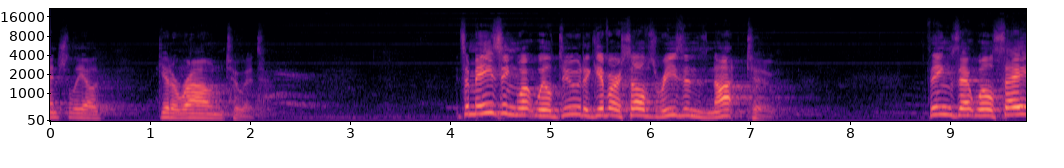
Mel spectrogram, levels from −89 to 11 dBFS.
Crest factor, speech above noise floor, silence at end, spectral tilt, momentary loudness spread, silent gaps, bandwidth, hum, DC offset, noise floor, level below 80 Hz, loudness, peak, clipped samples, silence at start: 20 dB; 43 dB; 0 s; -5 dB/octave; 16 LU; none; 12.5 kHz; none; under 0.1%; -64 dBFS; -80 dBFS; -21 LUFS; -4 dBFS; under 0.1%; 0 s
